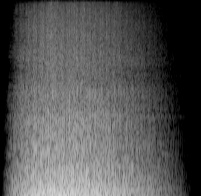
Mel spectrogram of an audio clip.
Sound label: Swoosh Transition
